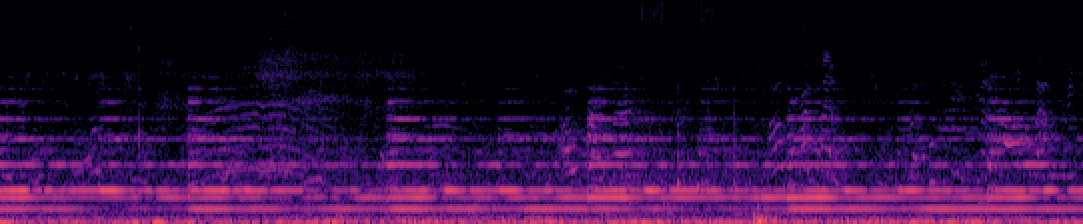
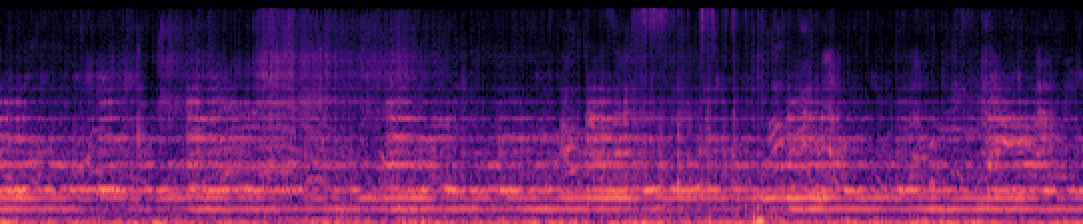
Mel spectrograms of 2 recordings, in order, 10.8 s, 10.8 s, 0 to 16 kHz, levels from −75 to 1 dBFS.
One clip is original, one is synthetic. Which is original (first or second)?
first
